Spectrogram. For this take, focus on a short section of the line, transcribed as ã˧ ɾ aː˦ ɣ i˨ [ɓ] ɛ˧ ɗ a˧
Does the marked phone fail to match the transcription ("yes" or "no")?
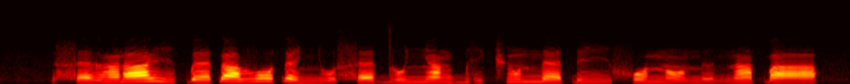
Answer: no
